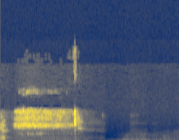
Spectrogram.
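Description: A short breath into a microphone, heard as a soft hiss lasting under a second and ending in a faint click, followed by near silence.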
